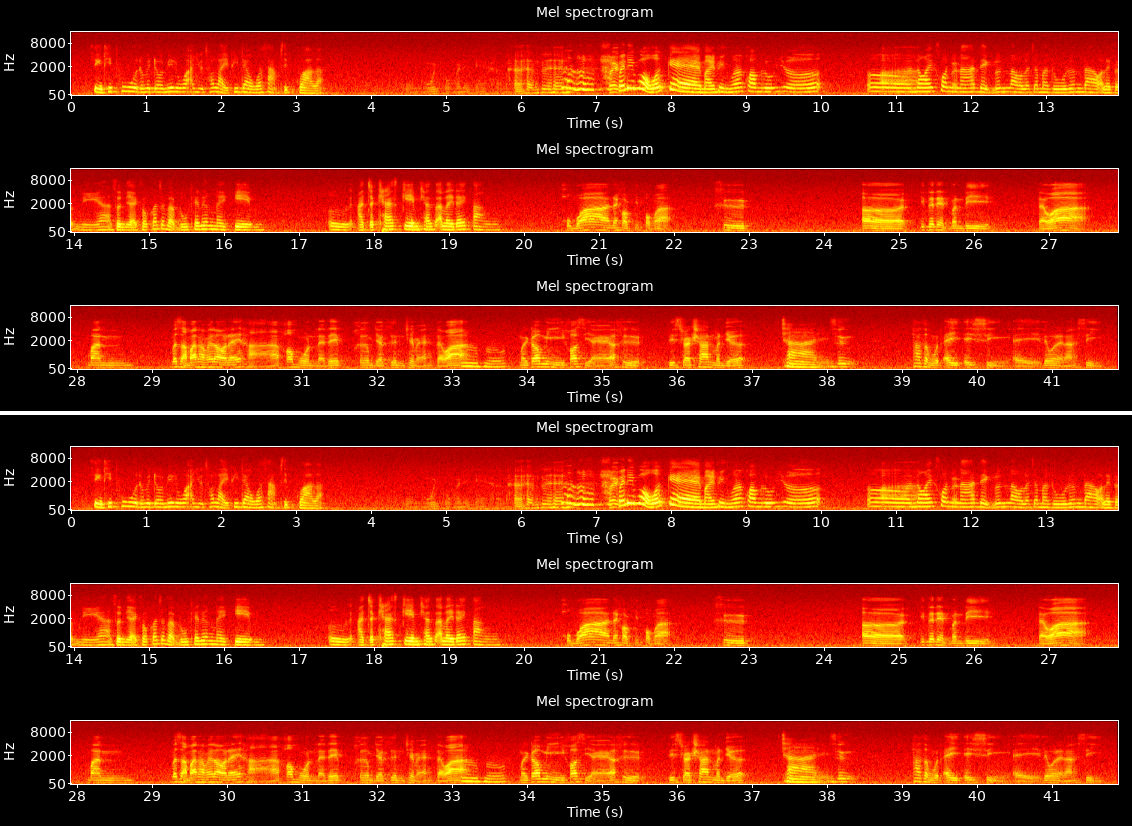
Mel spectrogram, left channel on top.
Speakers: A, on the right; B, on the left.
A: สิ่งที่พูดโดยโดยไม่รู้ว่าอายุเท่าไหร่พี่เดาว่าสามสิบกว่าละ
B: โอ้โหผมไม่ได้แก้ขนาดนั้น <laughs>
A: <laughs>
B: เฮ้ย
A: ไม่ได้บอกว่าแก่หมายถึงว่าความรู้เยอะเออ
B: <laughs> อ่า
A: น้อยคนนะเด็กรุ่นเราเราจะมารู้เรื่องราวอะไรแบบนี้อะส่วนใหญ่เขาก็จะแบบรู้แค่เรื่องในเกม
B: เอ้ย
A: เอออาจจะแคสเกมแคสอะไรได้ตังค์
B: ผม ผมว่าในความคิดผมอ่ะคือเอ่ออินเทอร์เน็ตมันดี แต่ว่ามันมันสามารถทำให้เราได้หาข้อมูลอะไรได้เพิ่มเยอะขึ้นใช่ไหม แต่ว่า
A: อือฮึ
B: มันก็มีข้อเสียไงก็คือ distraction มันเยอะ
A: ใช่
B: ซึ่งถ้าสมมุติไอไอสิ่งไอเรียกว่าอะไรนะสิ่ง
